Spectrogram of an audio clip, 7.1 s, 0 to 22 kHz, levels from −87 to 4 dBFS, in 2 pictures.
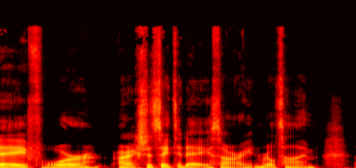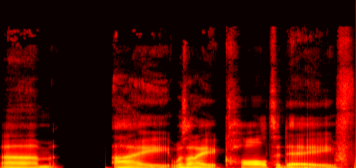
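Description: A clipped start after a pause occurs at 4.54 s, where roughly 83 ms of sound is swallowed just before "I was on a". After a pause of about 0.41 s, the playback device drops into a low-power or unlocked state and needs a moment to wake and resync. By the time output resumes at 4.62 s, the onset is already gone, so the phrase bursts abruptly out of silence without its first sounds.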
